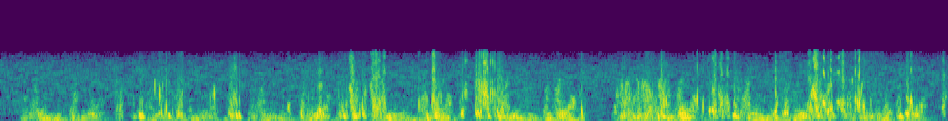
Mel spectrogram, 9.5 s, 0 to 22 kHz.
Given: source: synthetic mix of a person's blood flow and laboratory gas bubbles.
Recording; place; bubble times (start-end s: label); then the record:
Doppler ultrasound of blood flow; precordium
1.31-1.47 s: bubbles
1.51-1.85 s: bubbles
2.07-2.18 s: bubbles
2.26-2.45 s: bubbles
2.86-2.92 s: bubbles
2.98-3.27 s: bubbles
3.35-3.87 s: bubbles
4.15-4.45 s: bubbles
4.58-4.69 s: bubbles
4.72-5.08 s: bubbles
5.78-5.86 s: bubbles
6.17-6.72 s: bubbles
6.89-7.44 s: bubbles
7.70-7.91 s: bubbles
8.06-9.24 s: bubbles
9.41-9.48 s: bubbles
From the record:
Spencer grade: 3 (all of the cardiac periods contain showers or single bubble signals, but not dominating or overriding the cardiac motion signals); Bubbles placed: only in the low amplitude regions of the cardiac cycle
